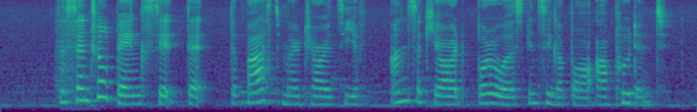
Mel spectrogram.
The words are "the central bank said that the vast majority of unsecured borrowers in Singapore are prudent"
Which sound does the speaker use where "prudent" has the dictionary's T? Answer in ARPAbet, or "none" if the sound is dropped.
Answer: T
